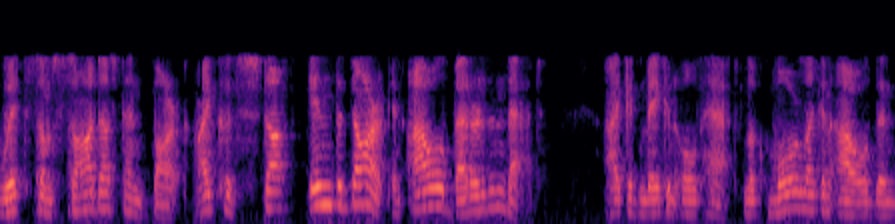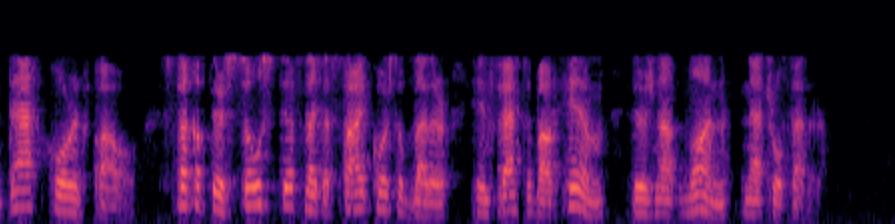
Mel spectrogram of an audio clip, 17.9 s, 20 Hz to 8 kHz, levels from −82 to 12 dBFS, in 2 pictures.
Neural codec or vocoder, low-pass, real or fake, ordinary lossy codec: none; 7.2 kHz; real; AAC, 16 kbps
